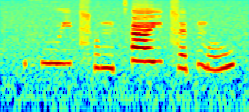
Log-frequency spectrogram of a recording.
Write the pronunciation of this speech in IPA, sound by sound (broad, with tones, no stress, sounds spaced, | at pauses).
f uː˥ j t͡sʰ ʊ˧ ŋ t̪ʰ aː˥ j t͡s ɐ˨˥ t̚ m o˨˥ w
